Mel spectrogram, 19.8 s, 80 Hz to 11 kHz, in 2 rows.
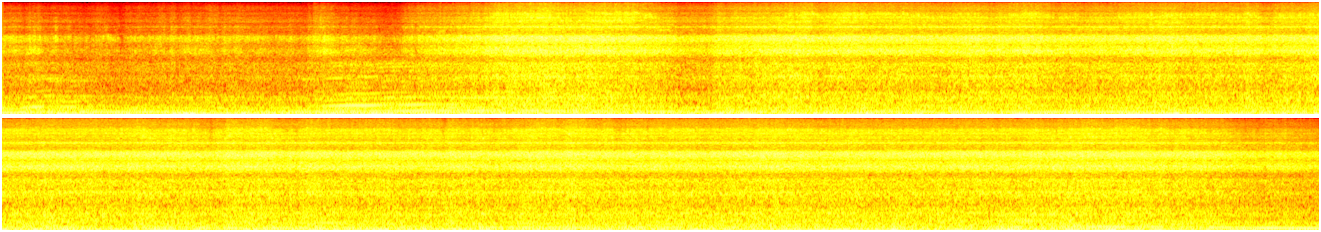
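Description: Ferrari 458 Spider's V8 engine running at a mostly steady pitch while the car drives uphill, with loud wind and road noise on the car-mounted camera's microphone.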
